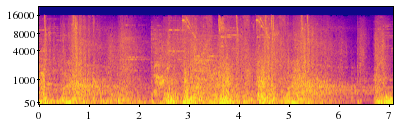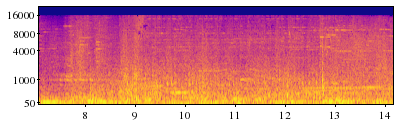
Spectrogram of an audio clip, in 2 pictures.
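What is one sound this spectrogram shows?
Magic blasts and sword strikes crackle in a busy fight in a video game.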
